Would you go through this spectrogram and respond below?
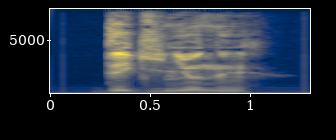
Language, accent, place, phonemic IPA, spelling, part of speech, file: French, France, Lyon, /de.ɡi.ɲɔ.ne/, déguignonner, verb, LL-Q150 (fra)-déguignonner.wav
- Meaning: to change ill-luck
